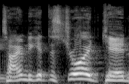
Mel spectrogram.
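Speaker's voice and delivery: hammed-up villainous boasting; Gaston. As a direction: boom it like a cartoon show-off. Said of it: "now he's gotta be the braggart Gaston".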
